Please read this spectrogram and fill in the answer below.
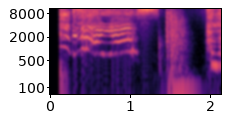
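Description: A door creaking with a high, wavering squeal for about a second, then a heavy thunk about a second and a half in: a door sound effect opening a radio advert.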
